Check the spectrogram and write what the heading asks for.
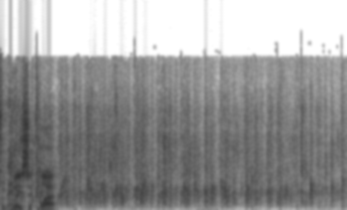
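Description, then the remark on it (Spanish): A brief voiced exclamation gives way to sustained applause from a church audience, a dense, steady patter of many hands clapping that holds at a fairly even level for several seconds. “Ese era un buen lugar para aplaudir y decir,”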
